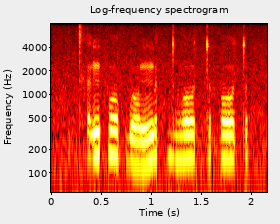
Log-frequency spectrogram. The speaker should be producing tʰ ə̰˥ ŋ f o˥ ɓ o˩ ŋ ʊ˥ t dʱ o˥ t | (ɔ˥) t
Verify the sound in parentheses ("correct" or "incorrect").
incorrect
